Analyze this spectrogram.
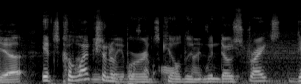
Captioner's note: voice-over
